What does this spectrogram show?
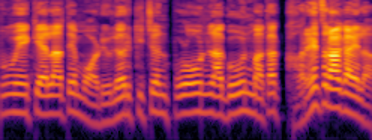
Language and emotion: Goan Konkani, angry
